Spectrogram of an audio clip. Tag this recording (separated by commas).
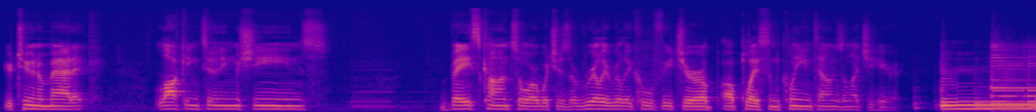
Music, Speech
